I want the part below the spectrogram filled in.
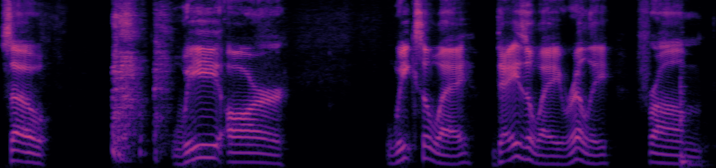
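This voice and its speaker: A man in his early twenties co-hosting a sports podcast, relaxed casual chat with frequent laughs. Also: medium pitch, extremely slow, pauses often. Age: 20s. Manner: relaxed, laughs often, trails off. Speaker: podcast co-host.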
